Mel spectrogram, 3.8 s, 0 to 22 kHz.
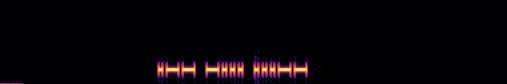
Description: Morse code, heard as a keyed tone, about 40 wpm, 700 Hz. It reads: WB3
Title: USA Call Sign Prefixes - 40wpm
